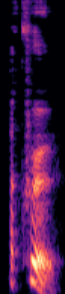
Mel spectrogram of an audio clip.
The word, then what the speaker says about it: accrue: get money over time this is another word with two c's making the hard c sound apart from this just note that the oo sound at the end of the word is made by you e so a c c r u e spells a crew okay geez some of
